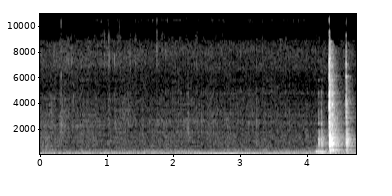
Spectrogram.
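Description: Thalipeeth frying in oil on an iron tawa, a faint steady sizzle as the oil poured into its holes cooks it. A couple of short, sharp sounds about four seconds in are the loudest thing heard.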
